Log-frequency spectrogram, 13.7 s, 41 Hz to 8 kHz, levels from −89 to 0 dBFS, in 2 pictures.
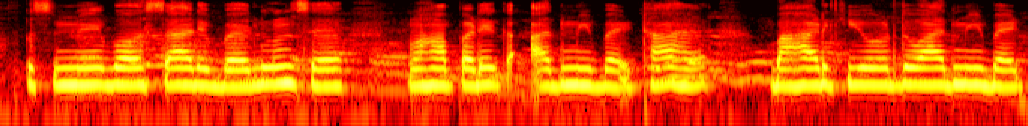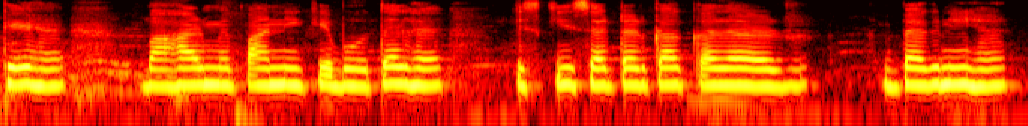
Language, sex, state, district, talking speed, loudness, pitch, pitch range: Hindi, female, Bihar, Araria, 135 wpm, -20 LUFS, 230 Hz, 225-235 Hz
